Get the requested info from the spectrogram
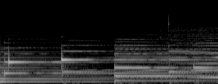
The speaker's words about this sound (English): That's the sound of our Verbum library launching.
